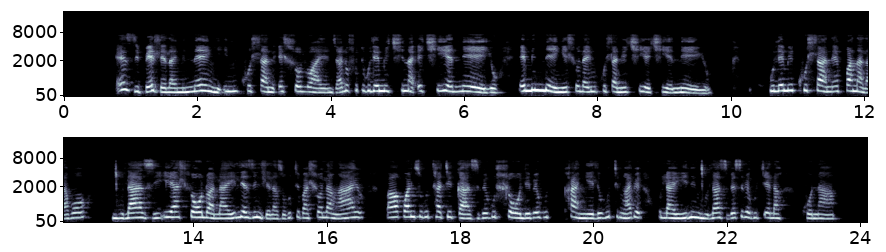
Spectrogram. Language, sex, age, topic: North Ndebele, female, 36-49, health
